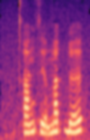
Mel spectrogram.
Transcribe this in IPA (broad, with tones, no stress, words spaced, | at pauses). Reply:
t̪ʰa˨˦ŋsɨ̰˧˨ə̯ma˦˥t̚ ɓəː˨˦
